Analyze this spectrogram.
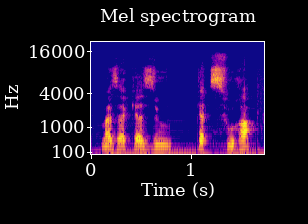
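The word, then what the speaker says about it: Masakazu Katsura: Wingman, c'est un manga de Maza, alors que je je prononce bien son nom parce que j'ai tendance à l'écorcher. Maakazu Katsura.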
